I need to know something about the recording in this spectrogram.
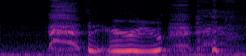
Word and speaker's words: Uru: That really is how it's pronounced? I love that so much. Uru.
